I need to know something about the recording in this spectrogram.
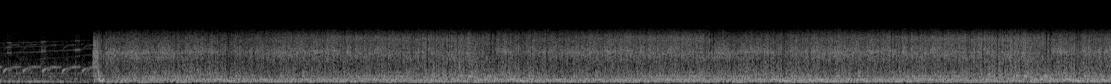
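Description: Rocket engines ignite and roar with a loud, steady rumble.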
